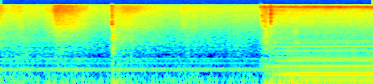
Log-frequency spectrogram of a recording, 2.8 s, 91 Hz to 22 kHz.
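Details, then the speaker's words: 1931 battery charger powered up and loaded to just under 5 amps: clicks, then a deep, heavy transformer/reactor growl that sets the whole bench vibrating. "Oh, that's nasty. The whole bench is vibrating. Just under 5 amps. And that is some current."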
